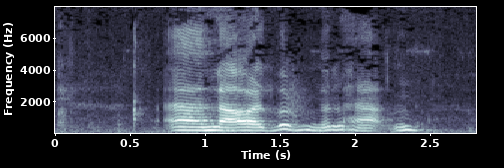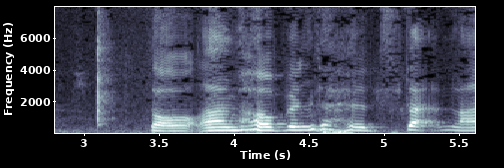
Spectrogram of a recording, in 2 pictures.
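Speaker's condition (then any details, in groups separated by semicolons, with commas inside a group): Cerebral palsy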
